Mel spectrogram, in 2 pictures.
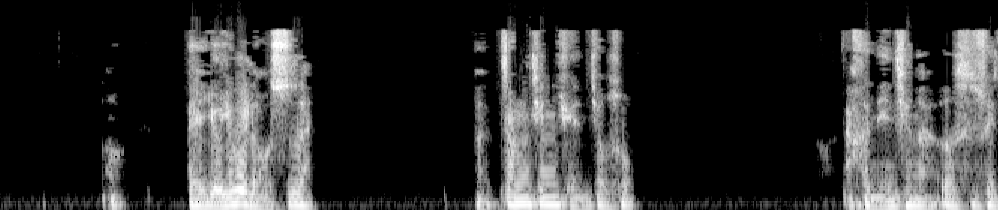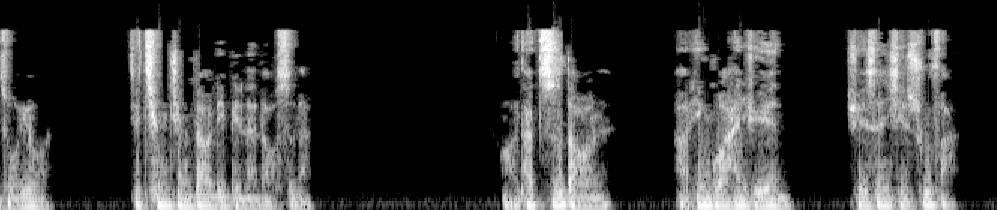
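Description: A middle-aged man speaks calmly and warmly over an online call, in short phrases with pauses.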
